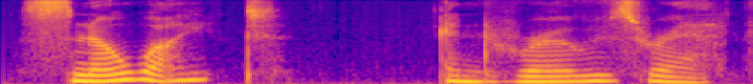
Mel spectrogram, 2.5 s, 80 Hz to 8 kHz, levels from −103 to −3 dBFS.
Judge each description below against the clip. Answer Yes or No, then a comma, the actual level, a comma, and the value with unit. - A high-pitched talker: Yes, high, 200 Hz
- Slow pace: Yes, slow, 120 wpm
